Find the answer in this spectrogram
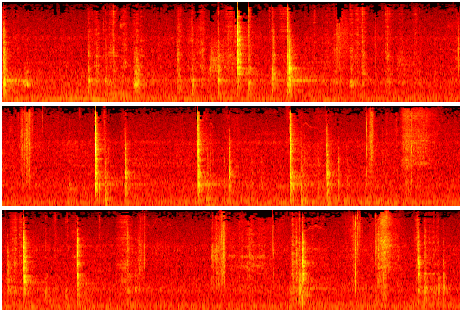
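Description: Irregular metallic clicks and knocks, some ringing briefly, from work on a pop-up camper's lift crank and frame, over a low steady hum that fades after the first few seconds.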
